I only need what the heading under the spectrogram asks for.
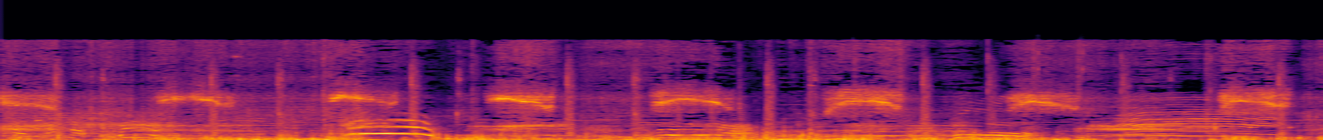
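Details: Several sheep swimming in and jumping into a river bleat in overlapping, wavering harmonic cries against a steady rush of water.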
